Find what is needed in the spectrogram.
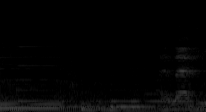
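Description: Acoustic guitar playing quietly, with slow, held low notes that change every half-second to a second.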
